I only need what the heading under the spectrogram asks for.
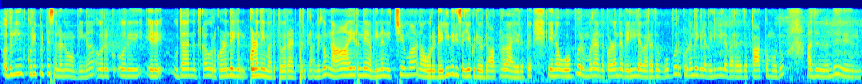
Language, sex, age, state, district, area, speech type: Tamil, female, 30-45, Tamil Nadu, Sivaganga, rural, spontaneous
